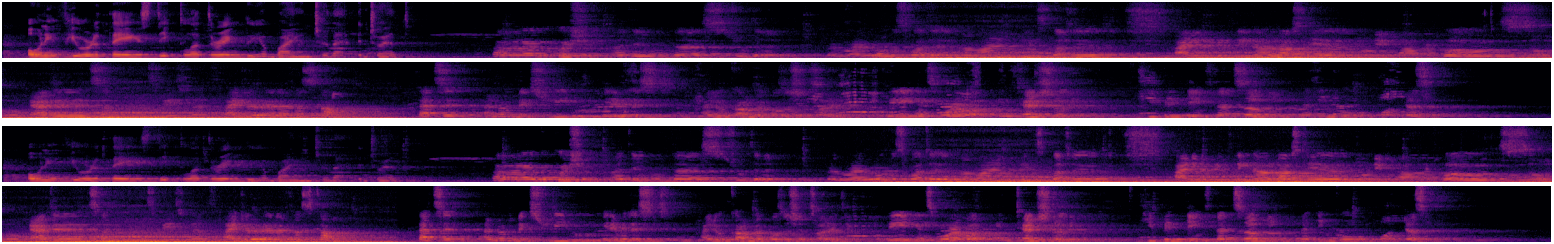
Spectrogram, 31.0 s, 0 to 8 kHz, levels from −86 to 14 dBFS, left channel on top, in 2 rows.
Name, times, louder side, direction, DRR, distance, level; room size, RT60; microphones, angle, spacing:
voice 1, 0.3-3.4 3.8-3.9 23.9-24.2 24.6-25.2, left 3 dB, 65° left, 11 dB, 0.6 m, -32 dB
voice 2, 4.9-7.7 8.2-19.0 19.7-22.2 22.5-26.3 26.9-29.8, right 1 dB, 70° right, 0 dB, 2.3 m, -35 dB
sound 1, 6.6-7.3 7.7-7.9 8.6-14.4 14.8-19.5, right 1 dB, 15° right, 0.4 m, -27 dB
26.5 x 16.5 x 2.9 m, 2.6 s
head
